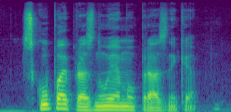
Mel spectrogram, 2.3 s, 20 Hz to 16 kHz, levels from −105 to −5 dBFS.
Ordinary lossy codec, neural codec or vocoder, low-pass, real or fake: none; none; 14.4 kHz; real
